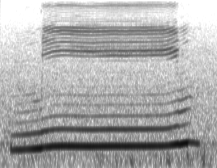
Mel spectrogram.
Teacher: मीम को हम अदा करते हैं दोनों होंठों के खुश्क हिस्से से, ठीक है। जो बा था उसको हमने अदा किया था होंठों के तर हिस्से से, इसको अदा करेंगे होंठों के खुश्क हिस्से से।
